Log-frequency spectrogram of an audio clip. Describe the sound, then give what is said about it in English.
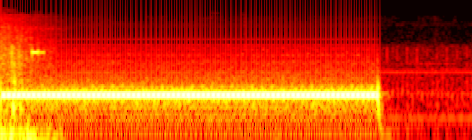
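A steady, unbroken telephone dial tone hums at an even level for nearly two seconds after a brief click of pickup, as a call is placed to someone advertising a month of free car washes with every home purchase, then cuts off abruptly, leaving quiet line noise. “So I give him a call as somebody who's willing to just buy a house because I really need a car wash.”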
